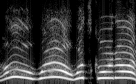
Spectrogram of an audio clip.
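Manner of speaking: put-on excitable little kid voice, very high and loud. Speaker imitates an excitable young kid asking questions, cute little kid voice. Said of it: "has this cute, like, little kid voice".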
